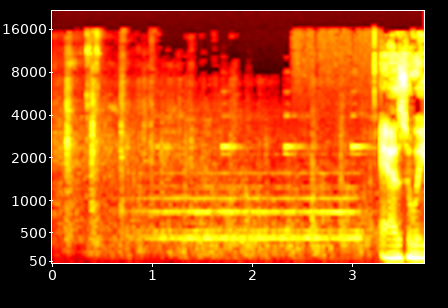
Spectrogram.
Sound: train horn

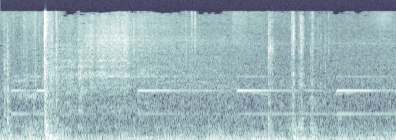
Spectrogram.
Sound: engine whirrs

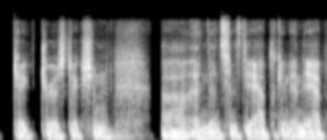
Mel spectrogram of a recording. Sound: inhales

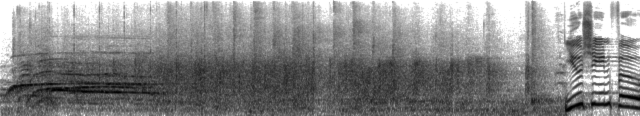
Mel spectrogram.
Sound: cheering and applause

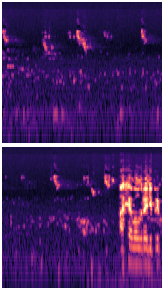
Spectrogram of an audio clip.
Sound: birds chirping

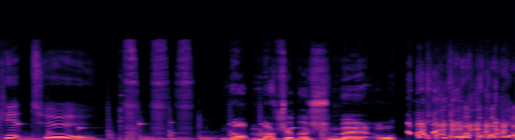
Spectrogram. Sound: sniffing; sniffs

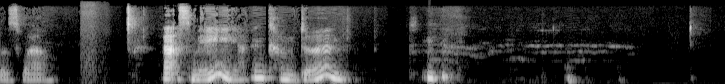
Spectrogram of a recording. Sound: giggles

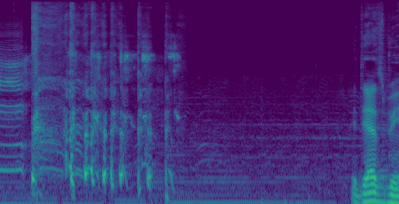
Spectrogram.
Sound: laughs

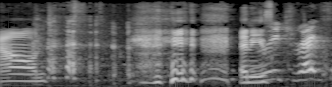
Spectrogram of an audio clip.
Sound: giggling

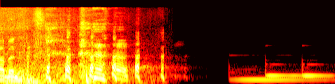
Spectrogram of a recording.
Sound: man laughs

